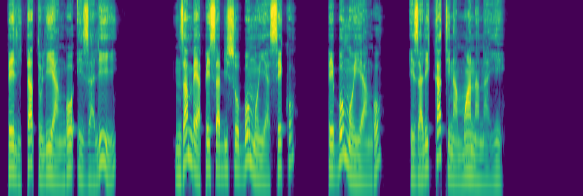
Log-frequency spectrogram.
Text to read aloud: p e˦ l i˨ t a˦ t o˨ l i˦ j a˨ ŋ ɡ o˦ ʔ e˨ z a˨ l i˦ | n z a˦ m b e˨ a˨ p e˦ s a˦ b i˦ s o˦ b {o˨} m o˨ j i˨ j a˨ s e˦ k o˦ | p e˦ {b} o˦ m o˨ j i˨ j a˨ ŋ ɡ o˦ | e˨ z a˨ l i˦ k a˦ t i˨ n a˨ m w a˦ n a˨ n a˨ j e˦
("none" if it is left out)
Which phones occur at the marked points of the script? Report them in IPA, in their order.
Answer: o˦, b

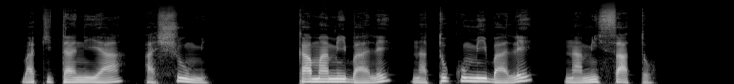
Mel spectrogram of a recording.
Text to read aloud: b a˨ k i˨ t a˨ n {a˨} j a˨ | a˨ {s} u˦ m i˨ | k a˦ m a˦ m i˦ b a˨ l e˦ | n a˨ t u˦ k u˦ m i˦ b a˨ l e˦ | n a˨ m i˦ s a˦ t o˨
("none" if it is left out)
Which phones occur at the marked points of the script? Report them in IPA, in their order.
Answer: i˨, ʃ

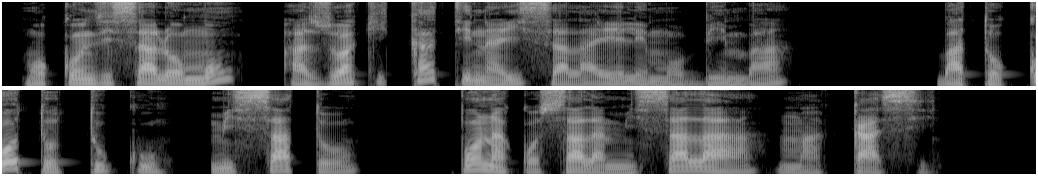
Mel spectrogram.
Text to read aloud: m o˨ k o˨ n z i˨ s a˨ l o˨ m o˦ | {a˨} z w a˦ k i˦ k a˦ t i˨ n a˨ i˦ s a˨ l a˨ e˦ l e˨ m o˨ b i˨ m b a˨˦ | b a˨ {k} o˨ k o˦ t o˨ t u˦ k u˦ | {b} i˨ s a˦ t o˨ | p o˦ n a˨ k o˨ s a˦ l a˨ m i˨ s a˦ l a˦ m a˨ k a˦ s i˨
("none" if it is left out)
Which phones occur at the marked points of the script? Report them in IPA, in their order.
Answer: a˨, t, m

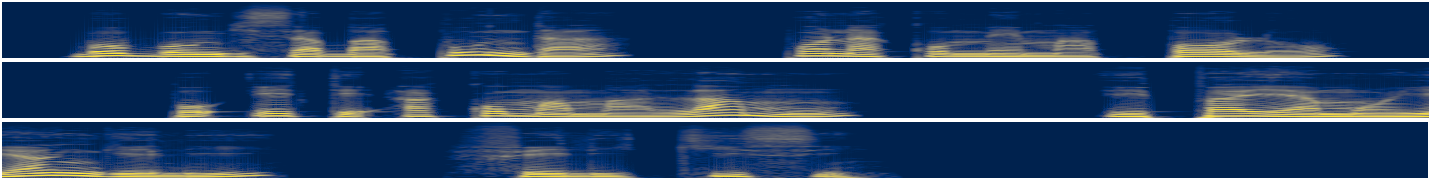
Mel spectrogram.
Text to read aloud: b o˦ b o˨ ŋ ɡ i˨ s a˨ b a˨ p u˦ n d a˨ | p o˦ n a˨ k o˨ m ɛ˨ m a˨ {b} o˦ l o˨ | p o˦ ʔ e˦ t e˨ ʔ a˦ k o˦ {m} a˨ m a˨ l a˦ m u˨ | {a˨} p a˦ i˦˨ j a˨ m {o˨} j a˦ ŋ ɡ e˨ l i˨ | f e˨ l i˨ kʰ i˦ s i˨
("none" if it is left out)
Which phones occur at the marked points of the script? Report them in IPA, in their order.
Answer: p, m, e˨, o˨

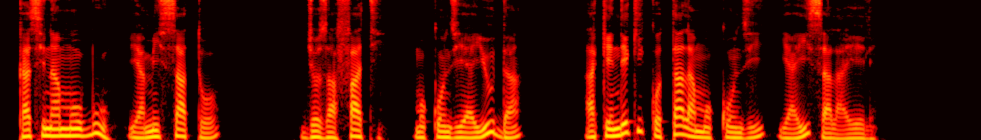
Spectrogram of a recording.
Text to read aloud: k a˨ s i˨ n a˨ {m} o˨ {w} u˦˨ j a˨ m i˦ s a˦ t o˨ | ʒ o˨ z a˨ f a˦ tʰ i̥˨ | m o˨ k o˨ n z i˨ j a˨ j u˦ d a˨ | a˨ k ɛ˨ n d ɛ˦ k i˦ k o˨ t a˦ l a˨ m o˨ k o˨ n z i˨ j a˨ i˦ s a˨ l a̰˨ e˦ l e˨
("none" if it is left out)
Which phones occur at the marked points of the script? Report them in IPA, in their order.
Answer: m, b

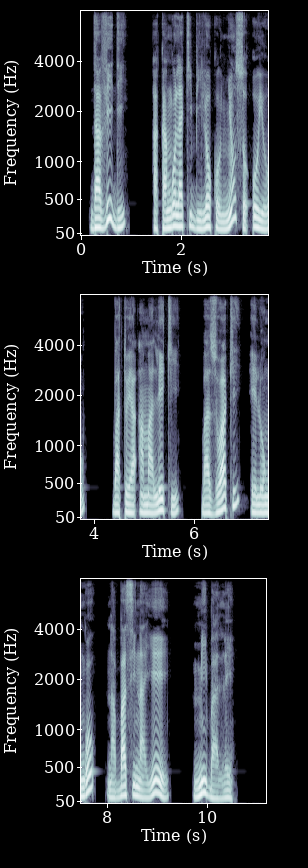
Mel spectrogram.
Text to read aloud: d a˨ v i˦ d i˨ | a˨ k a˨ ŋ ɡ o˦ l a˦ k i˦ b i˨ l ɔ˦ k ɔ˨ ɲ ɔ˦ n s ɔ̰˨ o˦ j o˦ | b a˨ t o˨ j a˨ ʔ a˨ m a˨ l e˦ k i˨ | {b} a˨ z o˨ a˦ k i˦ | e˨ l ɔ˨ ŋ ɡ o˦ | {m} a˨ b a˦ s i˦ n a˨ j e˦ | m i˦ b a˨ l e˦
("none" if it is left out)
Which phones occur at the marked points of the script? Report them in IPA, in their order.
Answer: b, n

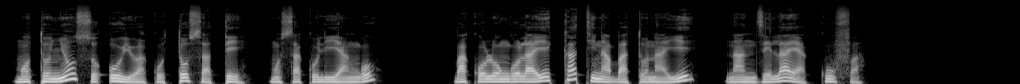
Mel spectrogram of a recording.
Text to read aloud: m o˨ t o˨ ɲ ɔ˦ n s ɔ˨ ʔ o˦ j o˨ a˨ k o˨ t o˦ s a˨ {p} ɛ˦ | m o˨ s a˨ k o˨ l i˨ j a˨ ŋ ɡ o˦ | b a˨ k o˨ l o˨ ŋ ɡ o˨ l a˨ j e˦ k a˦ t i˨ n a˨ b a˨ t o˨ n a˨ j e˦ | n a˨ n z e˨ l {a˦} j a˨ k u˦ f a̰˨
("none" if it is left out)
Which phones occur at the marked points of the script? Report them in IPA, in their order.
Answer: t, a˦

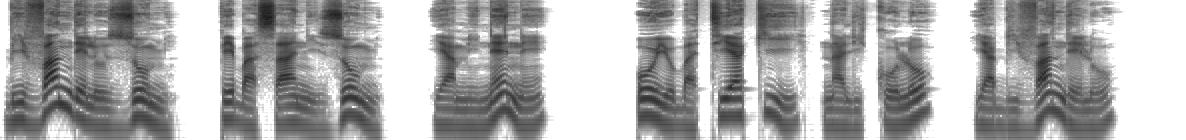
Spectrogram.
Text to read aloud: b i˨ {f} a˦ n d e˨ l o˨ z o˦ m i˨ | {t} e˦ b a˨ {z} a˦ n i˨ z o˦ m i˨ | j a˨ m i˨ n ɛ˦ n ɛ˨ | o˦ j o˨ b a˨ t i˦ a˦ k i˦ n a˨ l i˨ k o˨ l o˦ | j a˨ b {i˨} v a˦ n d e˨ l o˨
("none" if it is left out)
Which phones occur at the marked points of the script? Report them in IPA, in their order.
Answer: v, p, s, i˨

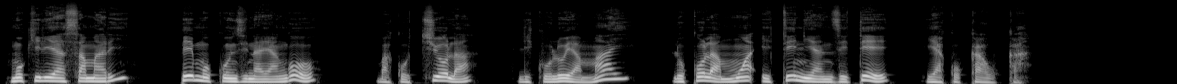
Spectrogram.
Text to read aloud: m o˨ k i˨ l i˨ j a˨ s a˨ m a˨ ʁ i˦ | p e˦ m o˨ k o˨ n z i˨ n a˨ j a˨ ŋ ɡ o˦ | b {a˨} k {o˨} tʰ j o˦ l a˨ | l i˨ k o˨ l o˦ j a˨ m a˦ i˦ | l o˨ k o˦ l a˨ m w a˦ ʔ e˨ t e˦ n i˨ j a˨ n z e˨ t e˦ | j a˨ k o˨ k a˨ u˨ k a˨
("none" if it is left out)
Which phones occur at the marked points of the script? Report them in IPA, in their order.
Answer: a˨, o˨

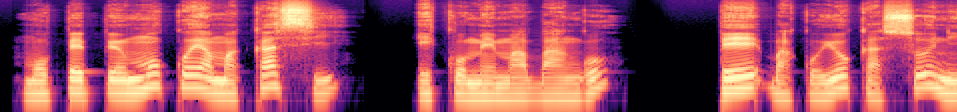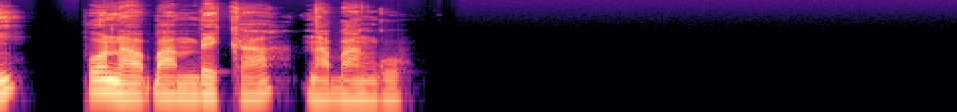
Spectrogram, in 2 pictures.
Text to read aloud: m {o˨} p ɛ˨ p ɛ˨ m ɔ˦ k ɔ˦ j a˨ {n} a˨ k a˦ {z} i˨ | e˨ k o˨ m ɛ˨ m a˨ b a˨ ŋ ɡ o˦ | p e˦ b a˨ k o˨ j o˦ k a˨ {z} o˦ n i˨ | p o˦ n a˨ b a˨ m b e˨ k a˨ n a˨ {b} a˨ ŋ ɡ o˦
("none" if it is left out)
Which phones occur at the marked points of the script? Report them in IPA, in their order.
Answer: o˨, m, s, s, b

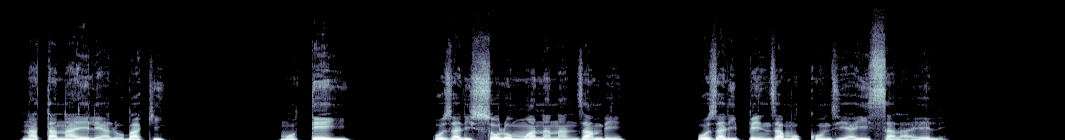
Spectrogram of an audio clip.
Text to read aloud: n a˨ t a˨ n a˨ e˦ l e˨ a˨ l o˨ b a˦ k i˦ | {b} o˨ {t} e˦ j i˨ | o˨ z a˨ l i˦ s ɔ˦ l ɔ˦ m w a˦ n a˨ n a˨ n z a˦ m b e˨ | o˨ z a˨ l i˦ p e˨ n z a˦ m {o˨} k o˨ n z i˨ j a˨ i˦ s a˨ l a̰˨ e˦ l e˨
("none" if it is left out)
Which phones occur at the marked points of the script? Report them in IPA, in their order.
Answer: m, t, o˨

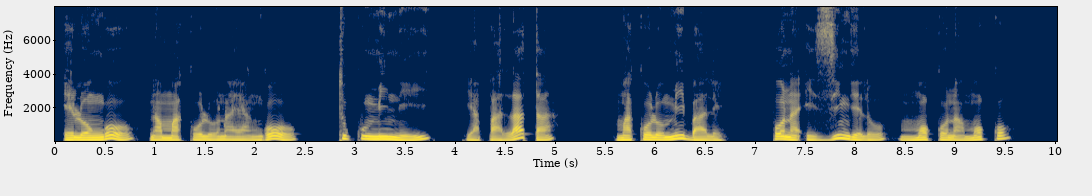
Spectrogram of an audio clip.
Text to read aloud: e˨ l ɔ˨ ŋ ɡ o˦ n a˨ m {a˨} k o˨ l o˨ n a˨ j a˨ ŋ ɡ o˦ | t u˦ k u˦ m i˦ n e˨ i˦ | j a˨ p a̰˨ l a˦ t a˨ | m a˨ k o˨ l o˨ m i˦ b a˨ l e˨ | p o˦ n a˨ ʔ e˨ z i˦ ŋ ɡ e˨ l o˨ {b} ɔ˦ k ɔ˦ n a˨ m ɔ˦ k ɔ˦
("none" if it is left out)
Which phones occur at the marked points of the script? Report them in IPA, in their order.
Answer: a˨, m

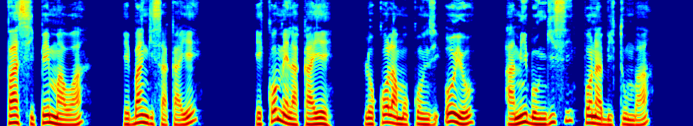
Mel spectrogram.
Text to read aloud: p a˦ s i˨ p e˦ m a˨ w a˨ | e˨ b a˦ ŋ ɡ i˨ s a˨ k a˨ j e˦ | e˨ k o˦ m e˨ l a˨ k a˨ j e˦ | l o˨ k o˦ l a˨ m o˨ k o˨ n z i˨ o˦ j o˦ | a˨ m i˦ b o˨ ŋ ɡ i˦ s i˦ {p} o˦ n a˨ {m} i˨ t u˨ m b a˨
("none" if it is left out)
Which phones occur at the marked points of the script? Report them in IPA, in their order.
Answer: p, b

